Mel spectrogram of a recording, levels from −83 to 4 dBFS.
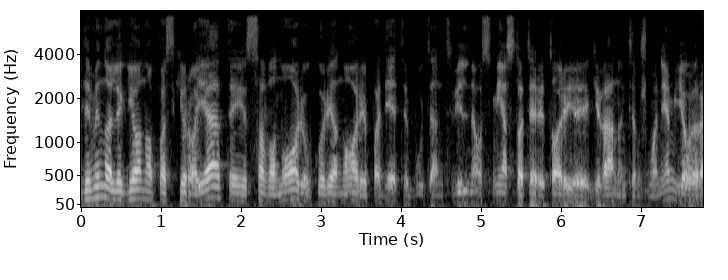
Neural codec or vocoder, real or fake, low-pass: vocoder, 22.05 kHz, 80 mel bands, WaveNeXt; fake; 7.2 kHz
